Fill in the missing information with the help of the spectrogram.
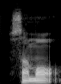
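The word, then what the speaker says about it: Sammo: titled wheels on meals it starred s s spell it for me s a m m o Samo Samo hung Yun bio and the Best Known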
